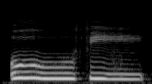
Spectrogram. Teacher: حمزہ کو شدت کے ساتھ ادا کیجیے، دو حرکہ لمبا کیجیے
